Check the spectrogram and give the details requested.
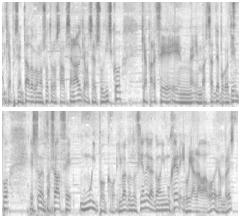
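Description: A middle-aged man hosting a radio show, telling crude anecdotes in a lively, joking way. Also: fairly low pitch. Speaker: radio host. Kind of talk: casual radio chat.

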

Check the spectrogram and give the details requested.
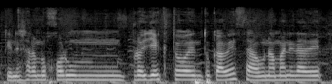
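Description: Brief: woman, singer guest, open and thoughtful, mid-pitched, faint music under her. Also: monotone, darkish tone. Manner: candid, reflective, quick to laugh. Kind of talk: radio interview chat. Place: radio studio.

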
